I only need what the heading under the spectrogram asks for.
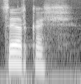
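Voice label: "church", Russian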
